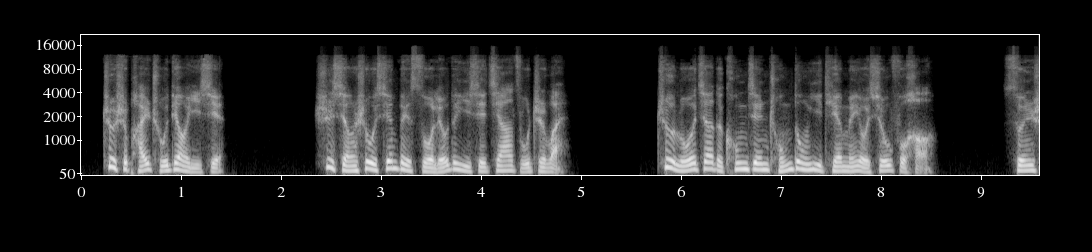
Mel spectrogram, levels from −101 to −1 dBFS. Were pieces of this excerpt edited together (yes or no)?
no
